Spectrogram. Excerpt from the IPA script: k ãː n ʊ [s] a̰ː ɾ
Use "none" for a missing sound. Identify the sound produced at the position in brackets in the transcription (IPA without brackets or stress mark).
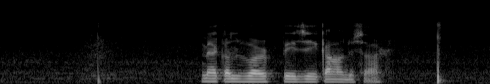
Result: s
